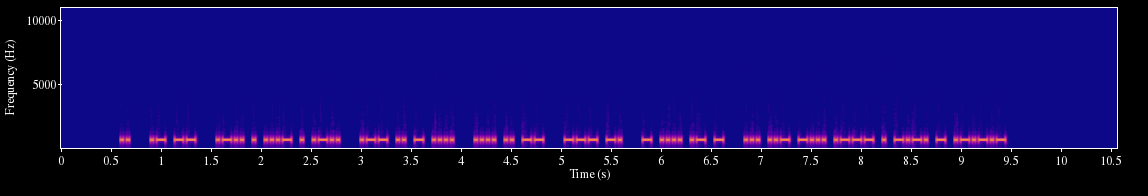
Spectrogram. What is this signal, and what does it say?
Morse code, heard as a keyed tone, about 40 wpm, 700 Hz. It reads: I AM LEVEL WITH HIM ON THAT SUBJECT.
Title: Sentences from Top 1000 Words - Review Part 4 - 40wpm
